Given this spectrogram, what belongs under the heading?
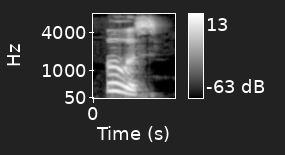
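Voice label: "ылыс", Komi, female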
